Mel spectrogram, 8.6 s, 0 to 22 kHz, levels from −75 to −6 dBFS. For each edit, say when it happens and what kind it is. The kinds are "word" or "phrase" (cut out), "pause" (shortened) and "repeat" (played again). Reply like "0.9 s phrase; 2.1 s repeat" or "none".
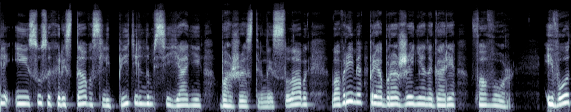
5.5 s pause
